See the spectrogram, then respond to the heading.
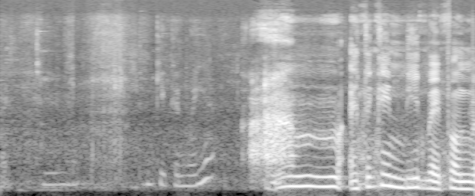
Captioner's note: chatter - as notes were not at podium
